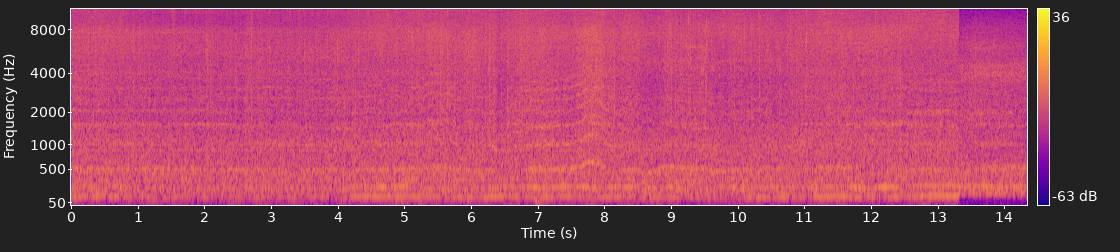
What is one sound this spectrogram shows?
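A drone's rotors whine steadily nearby.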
